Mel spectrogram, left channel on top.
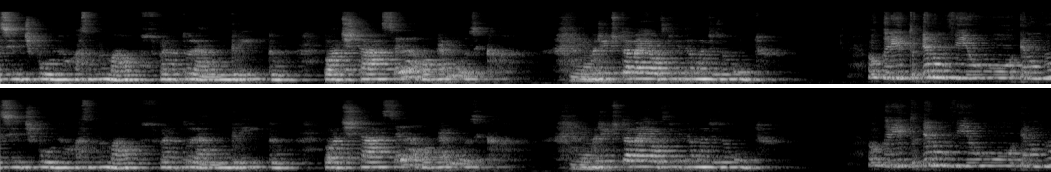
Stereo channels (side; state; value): right; quieter; 3.7 dB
